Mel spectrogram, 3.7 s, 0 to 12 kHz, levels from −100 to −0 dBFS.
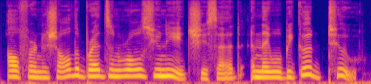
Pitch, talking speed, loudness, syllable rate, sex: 205 Hz, 275 wpm, -17 LUFS, 5.3 syllables/s, female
